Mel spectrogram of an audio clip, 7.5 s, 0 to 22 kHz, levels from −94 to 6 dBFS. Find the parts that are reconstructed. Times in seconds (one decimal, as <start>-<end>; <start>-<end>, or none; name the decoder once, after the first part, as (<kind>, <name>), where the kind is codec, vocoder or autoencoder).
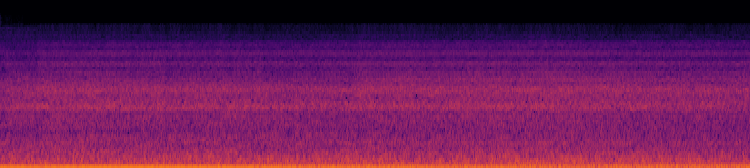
0.0-7.5 (autoencoder, DAC-VAE)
